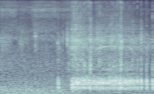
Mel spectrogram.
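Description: Cordless drill-driver running steadily, starting about a second in, driving a screw through a wooden batten into a plastic stool leg; the screw struggles to bite into the plastic.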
